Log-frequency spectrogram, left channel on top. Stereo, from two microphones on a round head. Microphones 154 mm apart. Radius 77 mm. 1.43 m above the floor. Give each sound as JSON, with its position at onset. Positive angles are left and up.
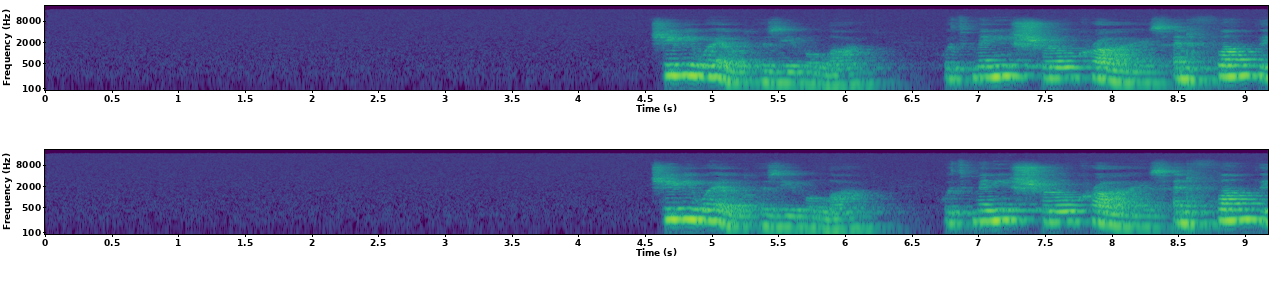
{"t": 4.5, "sound": "a woman speaking", "side_deg": 0, "distance_m": 1.8}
